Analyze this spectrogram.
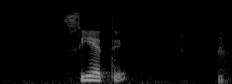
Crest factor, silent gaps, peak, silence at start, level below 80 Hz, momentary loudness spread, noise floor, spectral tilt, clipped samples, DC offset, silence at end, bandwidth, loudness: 20 dB; none; -18 dBFS; 0.65 s; -68 dBFS; 22 LU; -68 dBFS; -5.5 dB/octave; under 0.1%; under 0.1%; 0.1 s; 15.5 kHz; -34 LUFS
